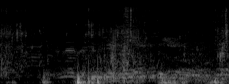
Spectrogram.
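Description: Water splashing at the edge of a pond beside a fishing net, with a sudden dull thump just under a second in.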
